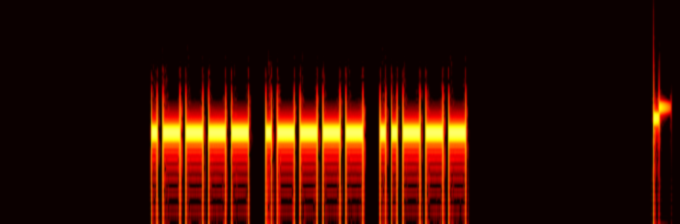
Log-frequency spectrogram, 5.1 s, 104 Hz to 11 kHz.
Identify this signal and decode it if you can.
Morse code, heard as a keyed tone, about 28 wpm, 700 Hz. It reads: 112
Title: Numbers - 3-Digit 28wpm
